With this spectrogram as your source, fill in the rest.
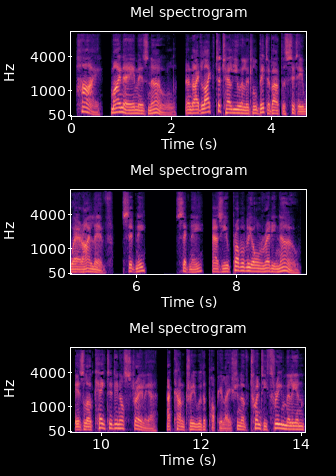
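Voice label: British; sydney australia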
